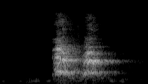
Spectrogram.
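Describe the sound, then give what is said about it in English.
A female dog lets out a quick double bark, fairly loud, the second woof trailing off a little longer. No one talks over it. “By the way, the dog's okay to make a Zoom appearance if you need her to.”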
